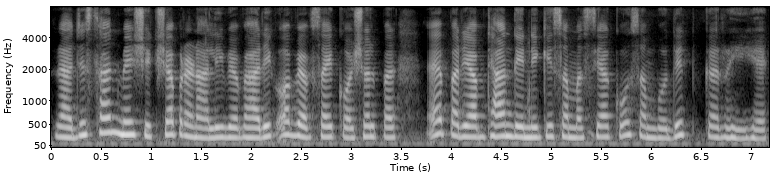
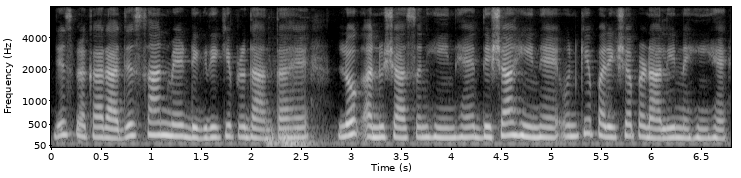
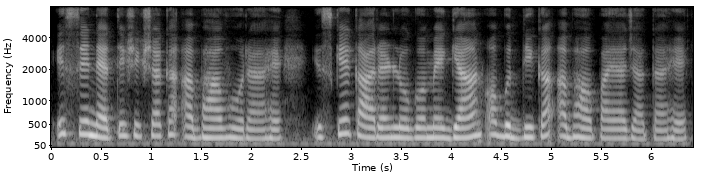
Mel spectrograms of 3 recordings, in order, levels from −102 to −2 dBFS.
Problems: none marked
